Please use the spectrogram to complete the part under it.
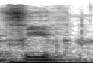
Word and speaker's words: Seath: Which, last time I pointed out that it's spelled S-E-A-T-H. – Seath. – Seath. In case anyone wants to look it up, it is Seath Jackson.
